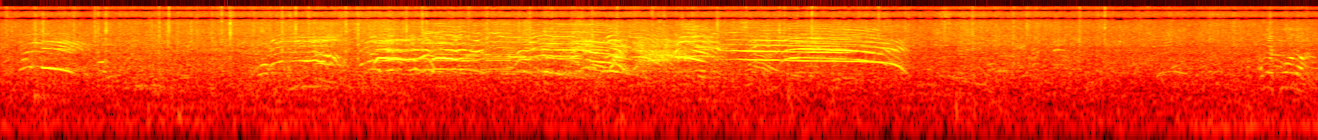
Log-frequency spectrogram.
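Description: Spectators shouting and cheering on swimmers in a backstroke race: several high voices overlap, loudest from about three to nine seconds in, then die down to a steady background wash.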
